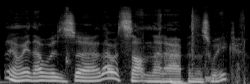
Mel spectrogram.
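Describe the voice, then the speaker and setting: A man streaming a card game, chatting casually in a soft, rambling, self-deprecating way with asides to the game. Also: on the high side, very animated, fast, faint music behind. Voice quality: soft, not gravelly at the moment. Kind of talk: casual live-stream chat while playing.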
